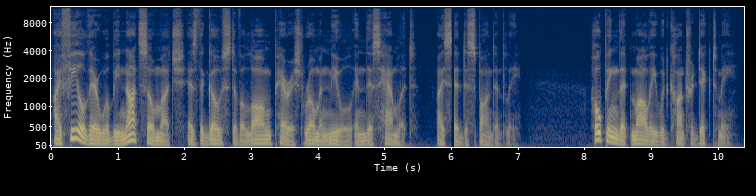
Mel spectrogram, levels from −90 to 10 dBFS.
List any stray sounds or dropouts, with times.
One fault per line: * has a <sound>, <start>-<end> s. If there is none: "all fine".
* has a dropout, 6.0-6.0 s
